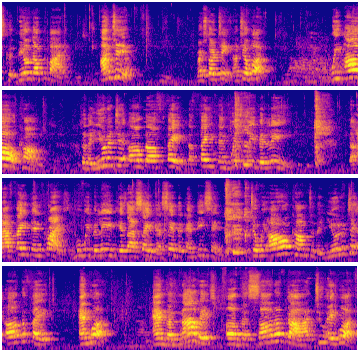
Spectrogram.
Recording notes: teaching the lesson live in the sanctuary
